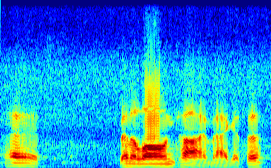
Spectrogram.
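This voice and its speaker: Gentle middle-aged college president, lowish expressive voice, courteous, muffled vintage radio drama recording. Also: male voice, unhurried. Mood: warm, awkward. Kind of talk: 1950s radio drama acting.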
